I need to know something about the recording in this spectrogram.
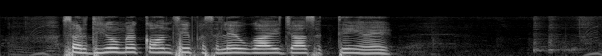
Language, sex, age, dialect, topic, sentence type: Hindi, male, 18-24, Marwari Dhudhari, agriculture, question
